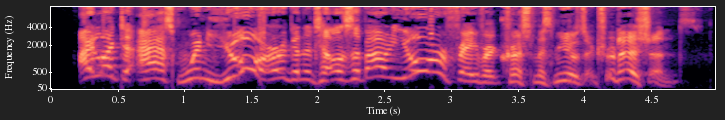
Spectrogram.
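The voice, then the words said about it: Fading George Bailey impression. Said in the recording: “that impression disintegrates the longer I talk... That's the actual accurate impression I can do of George Bailey”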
